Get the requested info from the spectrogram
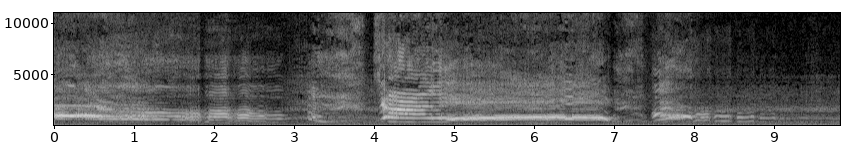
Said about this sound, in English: It sounds like an animal being tortured. Her screams and like sobbing is horrible to watch.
